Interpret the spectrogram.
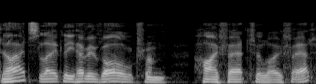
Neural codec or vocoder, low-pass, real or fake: codec, 16 kHz in and 24 kHz out, 2.2 kbps, FireRedTTS-2 codec; 7.2 kHz; fake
